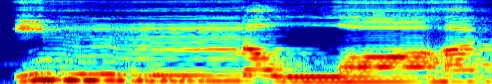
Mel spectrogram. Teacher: نون مشدد اور میم مشدد پر ہمیشہ ہی غنہ کیا جاتا ہے، یعنی نون کی آواز کو ناک کے بانسے سے ادا کیا جاتا ہے۔ تو یہاں ہم نے نون پر غنہ کرنا ہے۔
